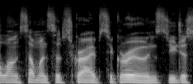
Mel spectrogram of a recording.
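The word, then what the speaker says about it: Grüns: It's Gruns.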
